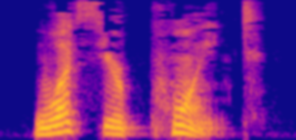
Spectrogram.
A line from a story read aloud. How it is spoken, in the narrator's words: He asks angrily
